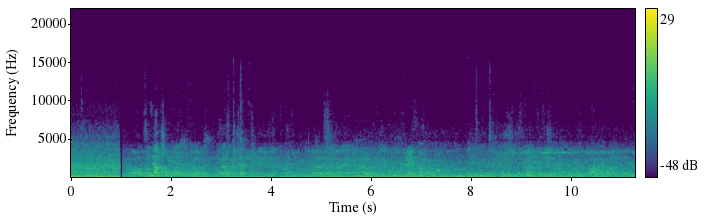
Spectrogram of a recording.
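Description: Men talk quietly out in the street.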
